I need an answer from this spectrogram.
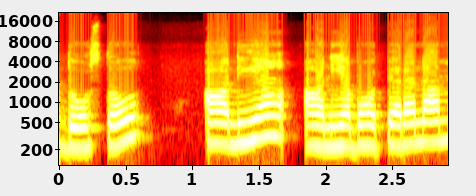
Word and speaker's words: Anya: अगला नाम है दोस्तों आनिया। आनिया बहुत प्यारा नाम है। आनिया का स्पेलिंग ANYA।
